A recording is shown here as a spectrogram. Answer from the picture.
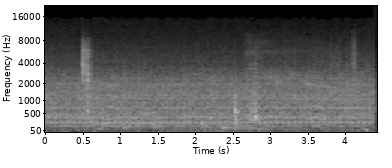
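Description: Steady background hum of a room, with a brief click about half a second in and a couple of faint small knocks later on.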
